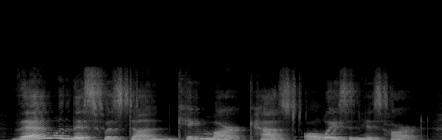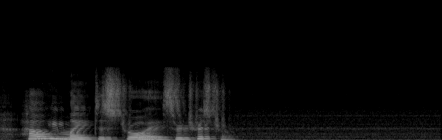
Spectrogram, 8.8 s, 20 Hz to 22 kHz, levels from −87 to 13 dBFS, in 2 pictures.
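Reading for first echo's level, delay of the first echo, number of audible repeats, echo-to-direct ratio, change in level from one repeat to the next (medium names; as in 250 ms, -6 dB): -6.5 dB, 63 ms, 2, -6.5 dB, -14.5 dB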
